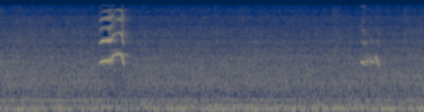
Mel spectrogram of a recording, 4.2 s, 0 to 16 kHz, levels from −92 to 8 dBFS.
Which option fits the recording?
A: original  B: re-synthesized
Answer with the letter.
B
